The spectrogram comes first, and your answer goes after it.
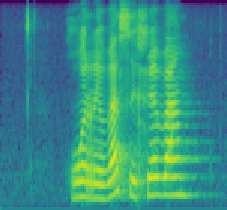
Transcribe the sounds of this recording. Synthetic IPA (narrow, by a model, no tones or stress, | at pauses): ɣʊrɪβasɪɬwɛβa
